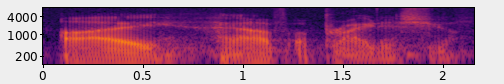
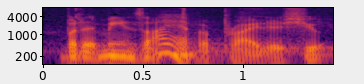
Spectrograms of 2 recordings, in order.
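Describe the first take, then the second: First: Hushed, unvoiced whisper, slowed down; whispered confession. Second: Said in the usual way. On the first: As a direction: let it slip out as a whispered admission. Confessing pride after a pause.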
